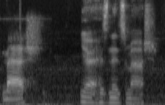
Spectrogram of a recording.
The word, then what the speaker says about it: Mash: Yeah, his name's MASH. Like Okay. MASH.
